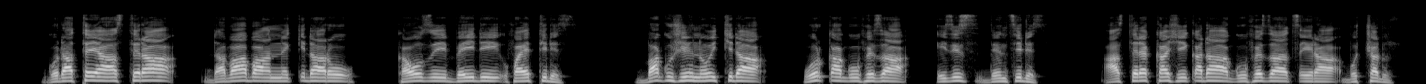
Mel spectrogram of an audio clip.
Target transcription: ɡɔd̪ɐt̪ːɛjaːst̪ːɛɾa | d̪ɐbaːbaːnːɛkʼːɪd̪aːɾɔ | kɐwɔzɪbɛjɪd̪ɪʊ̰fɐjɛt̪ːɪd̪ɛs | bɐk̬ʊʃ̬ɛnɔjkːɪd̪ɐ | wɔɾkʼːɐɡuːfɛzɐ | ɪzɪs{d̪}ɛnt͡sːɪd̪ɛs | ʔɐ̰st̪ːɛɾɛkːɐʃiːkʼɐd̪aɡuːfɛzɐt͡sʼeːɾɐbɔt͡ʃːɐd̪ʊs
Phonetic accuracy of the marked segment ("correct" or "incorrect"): correct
